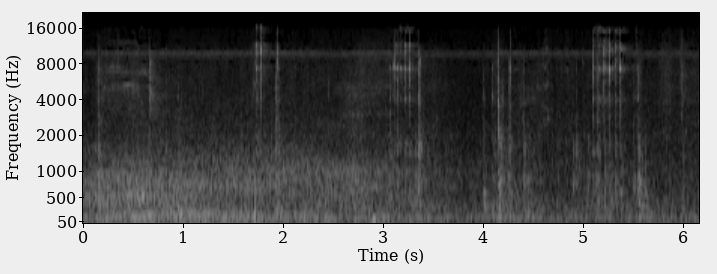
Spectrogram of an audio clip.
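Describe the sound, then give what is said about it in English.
A socket wrench ratchets in a few short bursts of rapid, sharp clicks while tightening a negative battery terminal, each burst separated by pauses over a steady low background noise. “Switch my socket wrench back the other way to tighten.”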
